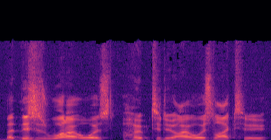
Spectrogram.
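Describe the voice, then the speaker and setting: A man's voice: mid-range voice, quick pace, darkish tone, slight background noise. A young man giving casual, rambling commentary over his own gameplay, full of fillers. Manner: rambling, filler-heavy, chatty.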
